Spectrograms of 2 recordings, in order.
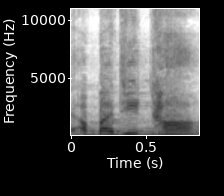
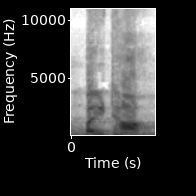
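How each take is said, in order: First: The second word is said clearly as 'ji'. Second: Said fast, the second word slurs into 'hi'. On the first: "कहते थे अब्बा जी ठा ठा करो" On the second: "इतनी speed बोलते अब्बा ही ठा"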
